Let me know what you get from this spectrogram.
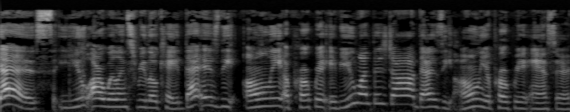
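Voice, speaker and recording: With an American accent, a woman speaks in a fairly high voice and an animated tone. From Virginia, US. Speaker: flight attendant vlogger. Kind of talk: casual advice vlog.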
